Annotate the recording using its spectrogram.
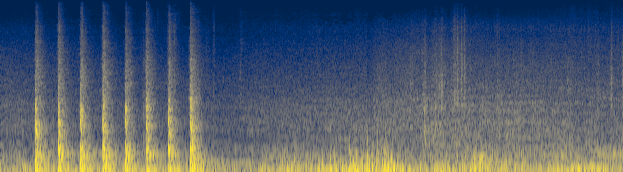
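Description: Rapid knocking on a corrugated sheet-metal gate: about eight quick ringing raps, roughly four a second, over a second and a half. Then low, steady street traffic noise.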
